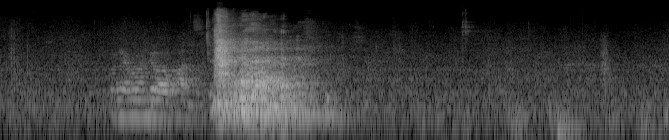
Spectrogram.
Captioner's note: all laugh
